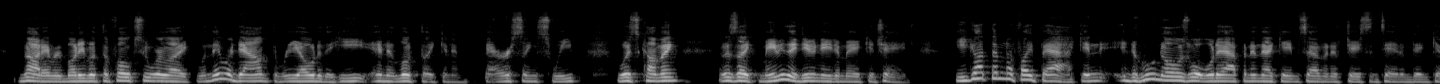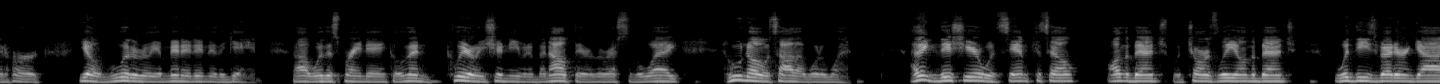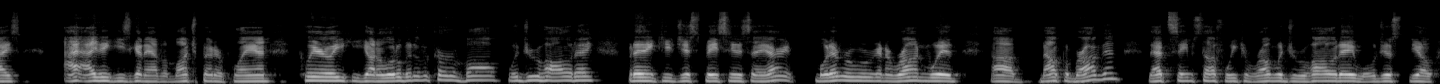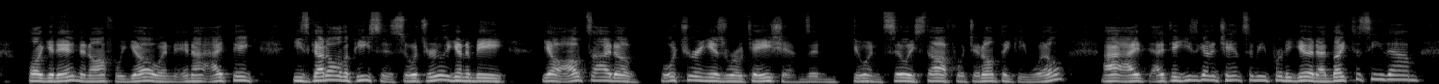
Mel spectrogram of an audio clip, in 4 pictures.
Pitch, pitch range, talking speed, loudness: 150 Hz, 135-165 Hz, 230 wpm, -26 LUFS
